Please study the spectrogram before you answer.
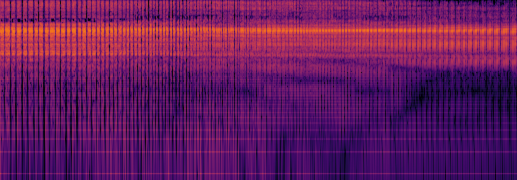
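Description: A cicada sings a loud, steady, high-pitched buzzing drone with a fast pulsing texture.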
